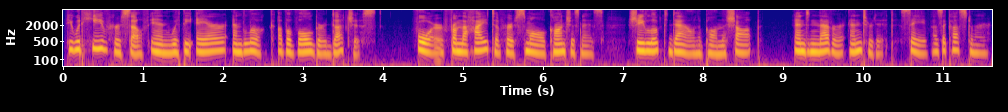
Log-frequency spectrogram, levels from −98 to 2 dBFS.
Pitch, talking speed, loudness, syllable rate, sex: 195 Hz, 185 wpm, -19 LUFS, 4.9 syllables/s, female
